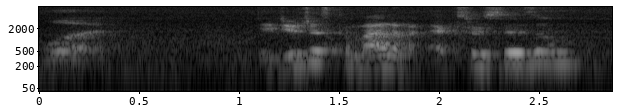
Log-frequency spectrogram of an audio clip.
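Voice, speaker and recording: Young woman w/ a deep contralto voice, dry jokey vlog talk, kinda far from the mic, roomy echo, music playing. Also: animated, normal speed. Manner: dry, self-deprecating humor. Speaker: YouTuber. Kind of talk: casual vlog monologue. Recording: echoey room, mic at a distance, music behind.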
